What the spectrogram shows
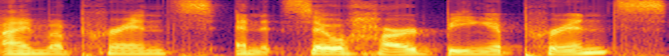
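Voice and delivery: normal talking voice

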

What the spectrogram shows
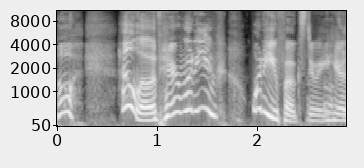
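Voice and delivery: casual, breezy, sing-song, unbothered stiff-upper-lip British voice. Retelling a character's casual first line amid bombs: Lady Jennifer voice, stiff upper lip British. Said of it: "very stiff upper lip British".

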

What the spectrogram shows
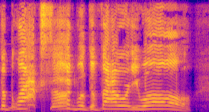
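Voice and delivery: shrill shout. Game master voices a figure at the Falling Rod Tavern door; shrill voice calling out. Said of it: "A kind of shrill voice calls out".

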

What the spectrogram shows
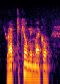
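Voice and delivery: acted grave, earnest, serious and solemn tone. Recapping a scene, quoting Janet's line to Michael in a mock-serious voice. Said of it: "I have to say it in a serious voice".

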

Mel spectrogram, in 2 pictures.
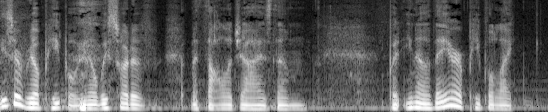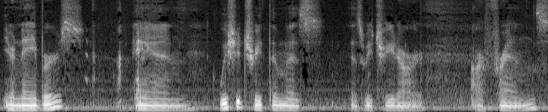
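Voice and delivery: very soft, soothing, gentle, caring, low murmuring therapist voice. Urged on to talk about celebrities as people: caring generic therapist voice. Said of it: "I see that you've got a very caring voice there".

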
